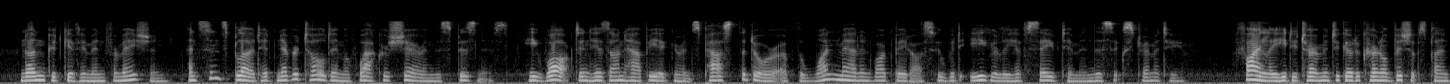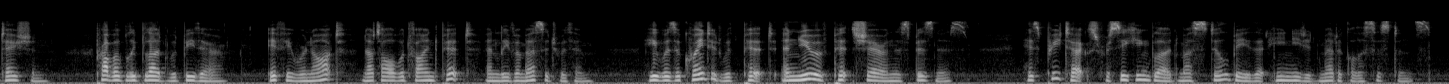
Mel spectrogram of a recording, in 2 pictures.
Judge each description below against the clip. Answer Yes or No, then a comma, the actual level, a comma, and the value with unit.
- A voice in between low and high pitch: Yes, medium, 180 Hz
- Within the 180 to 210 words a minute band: Yes, average, 200 wpm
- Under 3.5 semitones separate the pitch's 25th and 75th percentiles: Yes, average, 3.1 semitones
